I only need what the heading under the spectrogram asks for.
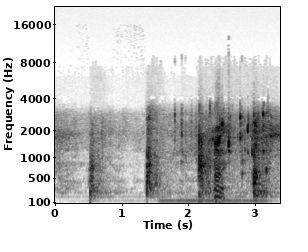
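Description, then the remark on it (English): A steady rush of running water from a tap, with several dull knocks and clatters breaking through it at irregular moments. “Turn on the water tap, huh?”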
